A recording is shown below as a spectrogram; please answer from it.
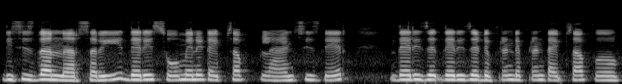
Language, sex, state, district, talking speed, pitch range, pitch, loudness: English, female, Odisha, Nuapada, 220 wpm, 200-215 Hz, 210 Hz, -16 LUFS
